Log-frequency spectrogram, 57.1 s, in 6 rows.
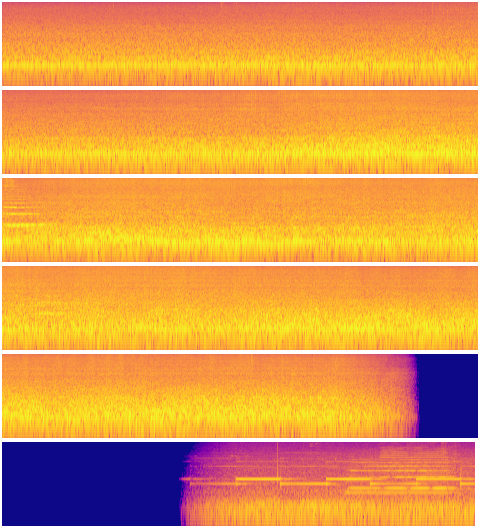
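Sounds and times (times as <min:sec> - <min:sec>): diesel passenger train passing: 0:00.0 - 0:46.2, 0:51.6 - 0:57.0
locomotive horn toot: 0:19.0 - 0:20.1, 0:29.0 - 0:30.2, 0:53.0 - 0:57.0.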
